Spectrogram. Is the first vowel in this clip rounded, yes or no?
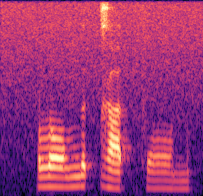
yes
